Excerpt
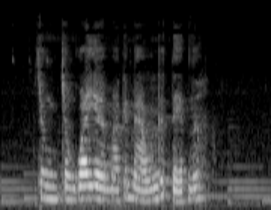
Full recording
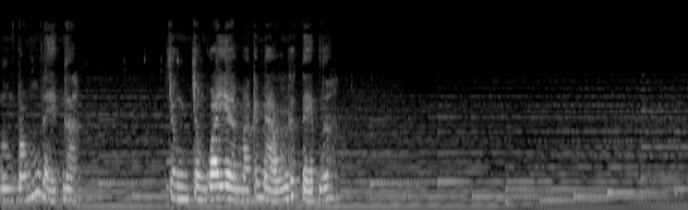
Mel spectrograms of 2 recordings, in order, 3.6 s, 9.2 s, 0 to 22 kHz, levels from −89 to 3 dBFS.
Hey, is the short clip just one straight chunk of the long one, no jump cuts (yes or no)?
no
